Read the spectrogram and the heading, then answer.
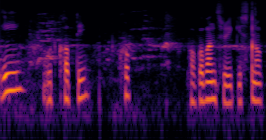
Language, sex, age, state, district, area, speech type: Assamese, male, 30-45, Assam, Dhemaji, urban, spontaneous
